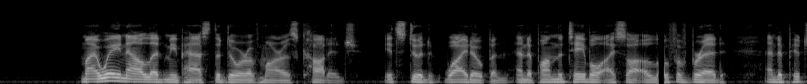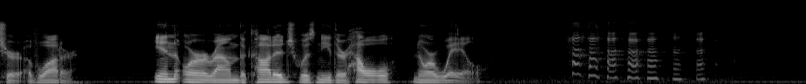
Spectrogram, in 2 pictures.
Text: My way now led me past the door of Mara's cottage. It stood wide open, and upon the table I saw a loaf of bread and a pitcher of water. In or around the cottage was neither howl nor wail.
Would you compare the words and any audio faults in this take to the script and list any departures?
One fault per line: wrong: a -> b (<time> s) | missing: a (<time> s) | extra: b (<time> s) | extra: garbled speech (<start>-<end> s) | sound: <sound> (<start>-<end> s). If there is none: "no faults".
sound: dropout (6.6-6.6 s)
sound: laugh (13.7-15.3 s)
